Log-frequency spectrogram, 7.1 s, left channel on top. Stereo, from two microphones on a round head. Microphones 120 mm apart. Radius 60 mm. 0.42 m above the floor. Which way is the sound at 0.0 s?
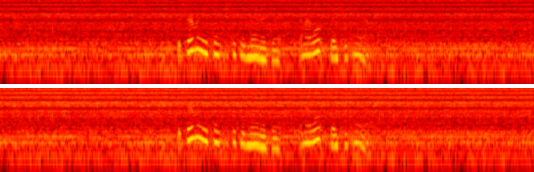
45° right (ahead or behind).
